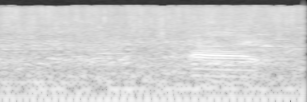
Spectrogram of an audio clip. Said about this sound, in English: Good stuff to do when it's raining outside, which it has started to do.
